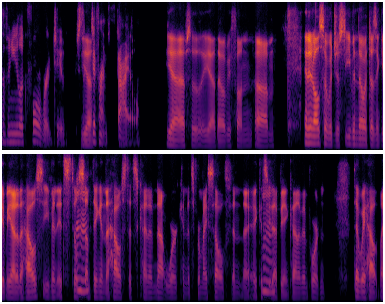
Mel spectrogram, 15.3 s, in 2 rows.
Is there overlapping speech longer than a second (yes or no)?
no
